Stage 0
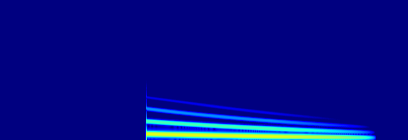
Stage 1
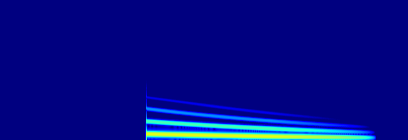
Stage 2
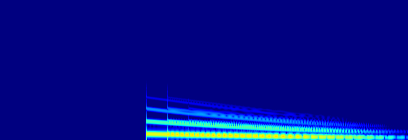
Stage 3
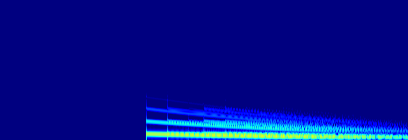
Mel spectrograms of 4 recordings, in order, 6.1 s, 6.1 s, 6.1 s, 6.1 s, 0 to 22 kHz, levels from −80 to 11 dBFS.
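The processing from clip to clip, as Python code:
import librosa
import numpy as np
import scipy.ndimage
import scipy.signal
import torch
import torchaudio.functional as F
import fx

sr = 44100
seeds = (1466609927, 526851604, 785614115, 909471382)

y1 = x
y2 = fx.echo_feedback(y1, sr, ms=319, feedback_pct=31, wet_db=-4.0)
y3 = fx.echo_feedback(y2, sr, ms=866, feedback_pct=20, wet_db=-5.0)
y3 = y3 * 10.0 ** (-6.5 / 20.0)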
